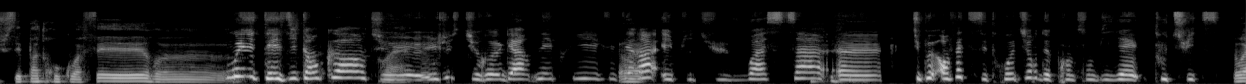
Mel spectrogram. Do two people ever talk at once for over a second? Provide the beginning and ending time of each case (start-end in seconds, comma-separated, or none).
none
